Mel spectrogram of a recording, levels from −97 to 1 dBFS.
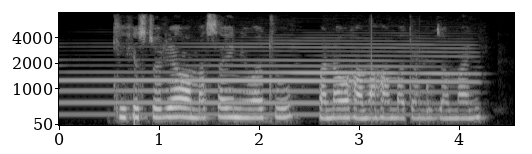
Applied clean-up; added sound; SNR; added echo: none; Wind instrument, woodwind instrument; 7 dB; none.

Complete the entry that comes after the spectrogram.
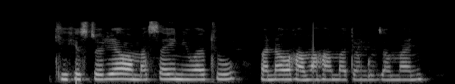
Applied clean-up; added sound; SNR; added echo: none; none; none; none.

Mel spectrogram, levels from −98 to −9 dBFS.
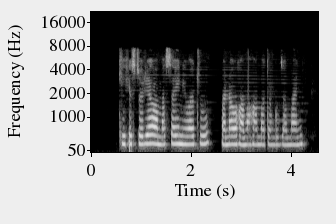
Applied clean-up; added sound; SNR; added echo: neural mask model DeepFilterNet 3.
